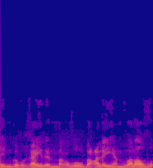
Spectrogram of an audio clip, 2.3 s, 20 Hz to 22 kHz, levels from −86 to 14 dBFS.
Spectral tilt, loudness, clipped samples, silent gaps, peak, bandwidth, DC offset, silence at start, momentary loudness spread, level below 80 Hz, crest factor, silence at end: -8 dB/octave; -29 LUFS; under 0.1%; none; -12 dBFS; 9.4 kHz; 0.2%; 0 s; 5 LU; -64 dBFS; 16 dB; 0 s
